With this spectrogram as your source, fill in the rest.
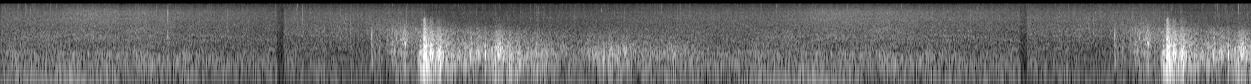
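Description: Rain patters steadily against a window pane.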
